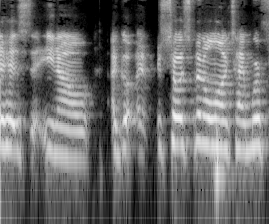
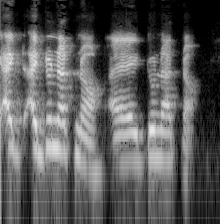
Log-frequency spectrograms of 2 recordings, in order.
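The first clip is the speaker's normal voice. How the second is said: put-on Indian accent; 2 semitones lower than usual. Retelling a cab driver's answer to a strange question: imitating an indian cab driver. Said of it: "can't even do the Indian bit now".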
